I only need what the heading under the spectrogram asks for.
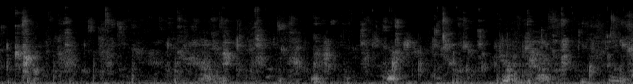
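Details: Raw-fed French Bulldog chewing quail, lamb kidney, diced lamb and beef testicle; steady slurpy mastication and soft wet clicks, fairly even loudness throughout.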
